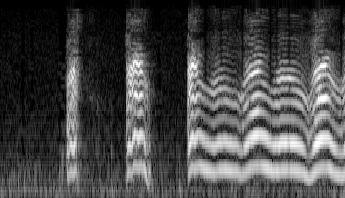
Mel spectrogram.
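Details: Domestic cat giving two short cries followed by a long wavering meow with rich harmonics, rising and falling in pitch.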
